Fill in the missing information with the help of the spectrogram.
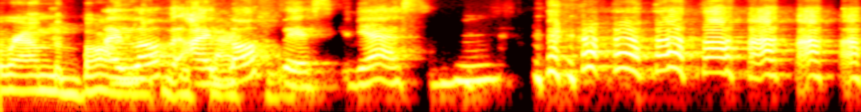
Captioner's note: laughs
